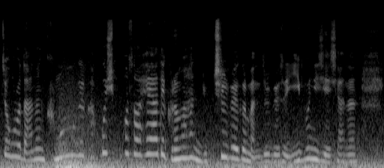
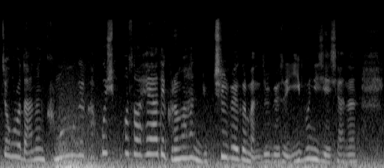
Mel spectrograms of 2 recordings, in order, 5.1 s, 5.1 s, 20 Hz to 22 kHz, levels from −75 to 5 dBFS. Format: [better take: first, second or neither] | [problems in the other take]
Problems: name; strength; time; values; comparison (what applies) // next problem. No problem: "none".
neither | wind noise on the microphone; occasional gusts; 10 dB below the speech; the same in both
